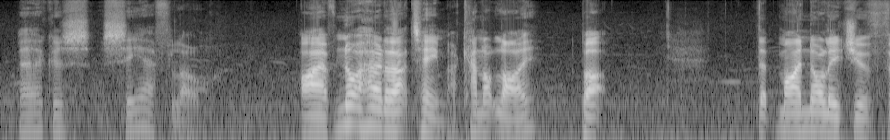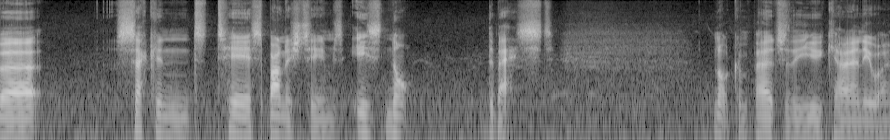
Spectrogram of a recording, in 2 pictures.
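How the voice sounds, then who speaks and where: A man with a British accent speaks at a moderate pace and a fairly high pitch, with ordinary pitch variation. His loudness swings widely, and he takes long, frequent pauses. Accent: noticeable British. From UK. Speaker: gaming streamer. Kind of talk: live stream commentary. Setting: live stream. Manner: casual, chatty.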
